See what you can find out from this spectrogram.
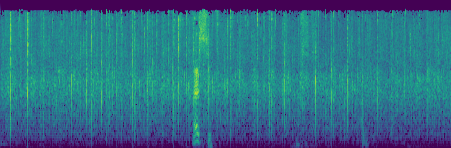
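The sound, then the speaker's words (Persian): A crowd applauds steadily throughout, a dense, even patter of many hands clapping for an arriving guest, while a voice briefly speaks over it midway. “مرسی، تشویق شایسته کنید دوستان.”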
